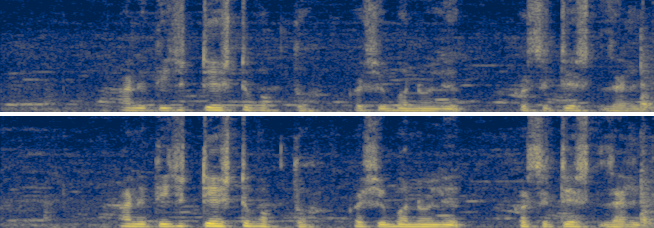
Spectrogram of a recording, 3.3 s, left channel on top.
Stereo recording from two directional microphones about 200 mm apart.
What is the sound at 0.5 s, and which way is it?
Speech, 15° right (ahead or behind).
